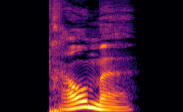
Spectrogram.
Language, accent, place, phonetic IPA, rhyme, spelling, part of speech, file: German, Germany, Berlin, [ˈtʁaʊ̯mə], -aʊ̯mə, Traume, noun, De-Traume.ogg
- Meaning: dative of Traum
